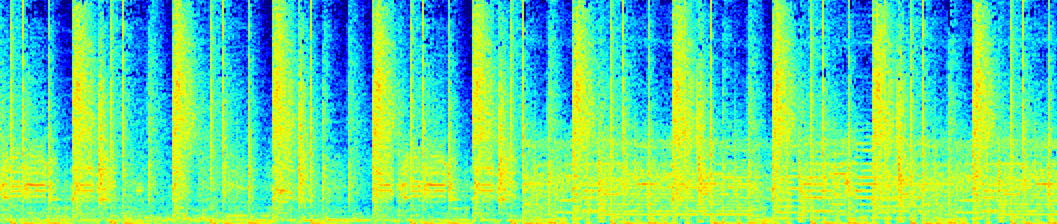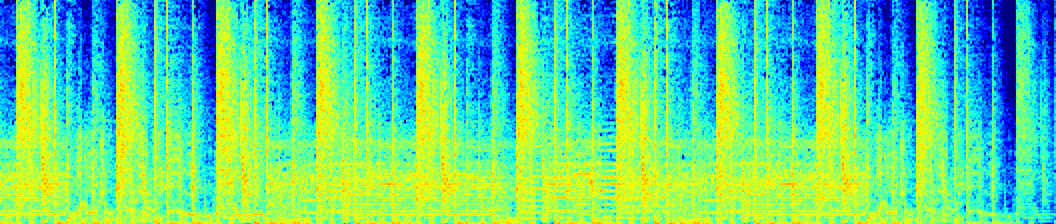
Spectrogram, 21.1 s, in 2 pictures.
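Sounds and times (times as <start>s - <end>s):
psychedelic music: 0.0s - 21.1s.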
